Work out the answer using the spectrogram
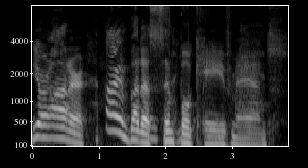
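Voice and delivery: animated, lively delivery with pitch swooping all over. Quoting a sketch character just named by the others: Unfrozen Caveman Lawyer impression. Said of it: "Unfrozen caveman lawyer".

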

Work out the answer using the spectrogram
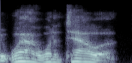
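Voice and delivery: really bad, butchered American accent. Joking about a game version where a movie character says a line, bad american accent. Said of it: "In his really like bad American accent".

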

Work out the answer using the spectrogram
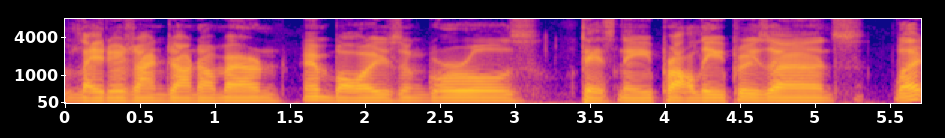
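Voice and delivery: synthesized robot voice. Urging another speaker to imitate the Main Street Electrical Parade opening; Main Street Electrical Parade robot voice. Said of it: "say it like a robot".

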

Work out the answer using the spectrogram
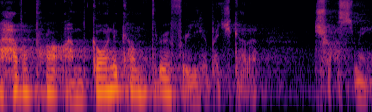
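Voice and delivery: quiet, low whispering.

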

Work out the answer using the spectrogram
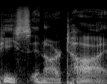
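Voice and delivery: low quiet robot voice. Redoing a movie quote after calling the first try too nerdy: Ultron voice. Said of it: "There you go".

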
